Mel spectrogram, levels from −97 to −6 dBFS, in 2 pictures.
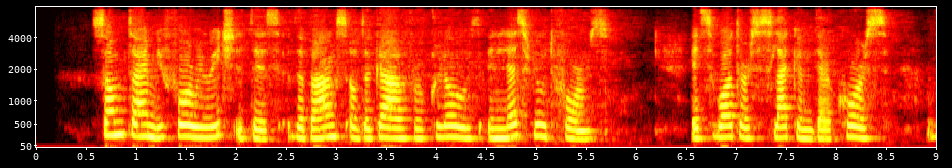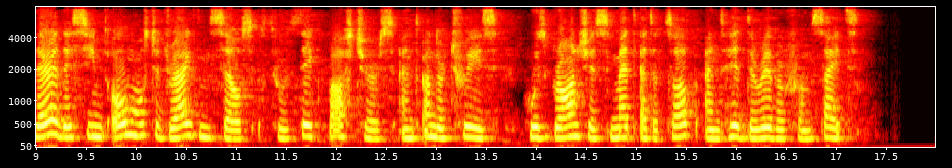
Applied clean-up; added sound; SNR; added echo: none; none; none; none.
